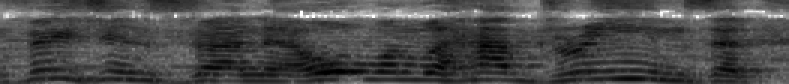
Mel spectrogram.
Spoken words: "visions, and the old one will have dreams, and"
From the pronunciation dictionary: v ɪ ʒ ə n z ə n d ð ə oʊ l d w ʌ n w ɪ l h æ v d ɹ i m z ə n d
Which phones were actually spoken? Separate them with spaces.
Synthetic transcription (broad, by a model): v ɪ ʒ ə n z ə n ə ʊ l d w ʌ n w ɪ l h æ v d ɹ i m z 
